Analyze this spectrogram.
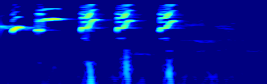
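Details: Orange-headed thrush, known locally as anis kembang, singing to prompt other birds; a quick whistled note followed by four sharp, bright, rapid chirps in under a second.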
